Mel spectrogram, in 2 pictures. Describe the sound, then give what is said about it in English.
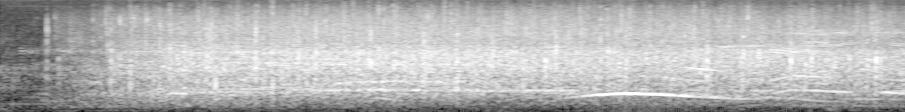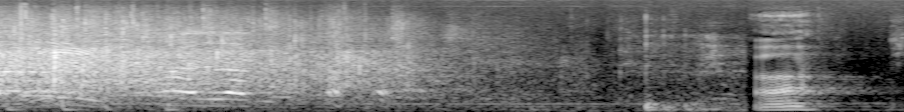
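Loud audience applause at a talent-spotting show welcoming a performer, a dense sustained wave of clapping that swells, then gradually fades and thins out into a few scattered claps. “please put your hands together for a very big warm welcome, please, to Raymond Scum.”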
